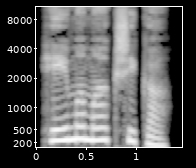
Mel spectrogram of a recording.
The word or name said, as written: ಹೇಮಮಾಕ್ಷಿಕ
